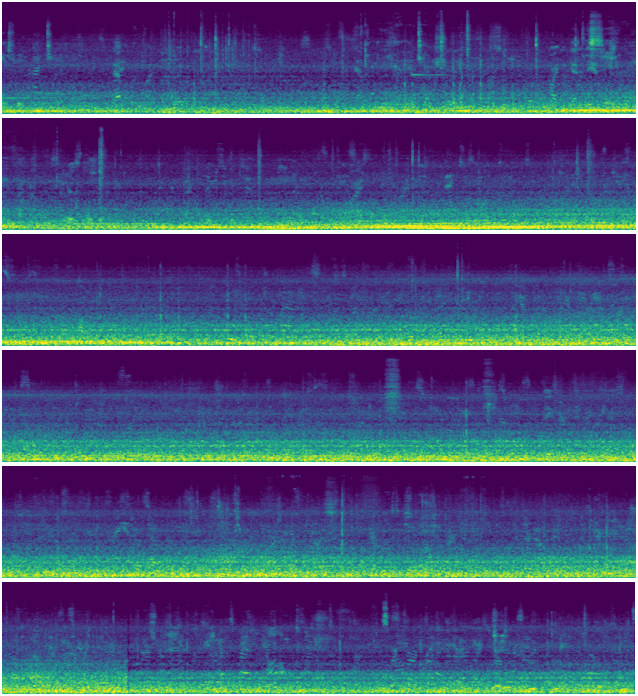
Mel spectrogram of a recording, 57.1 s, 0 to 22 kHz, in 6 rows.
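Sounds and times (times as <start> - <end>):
bus engine drone: 0.0 - 57.0
road noise: 0.0 - 57.0.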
